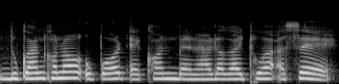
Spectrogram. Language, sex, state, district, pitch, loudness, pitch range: Assamese, female, Assam, Sonitpur, 255 Hz, -14 LUFS, 245-270 Hz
